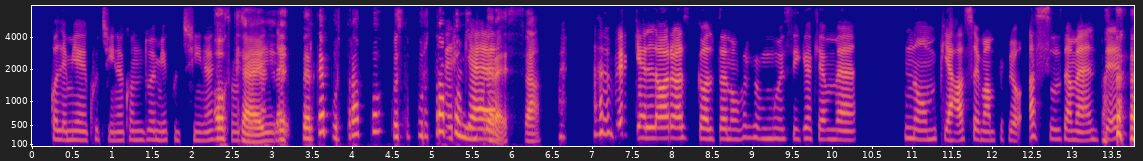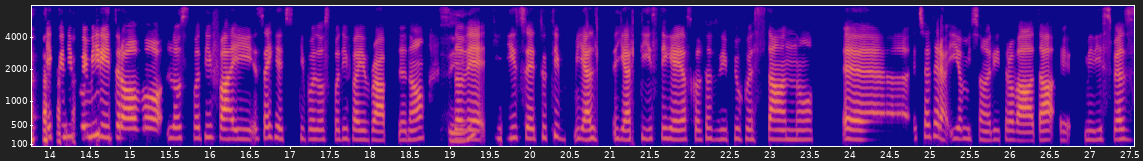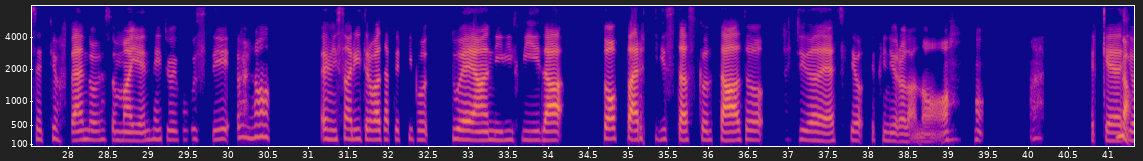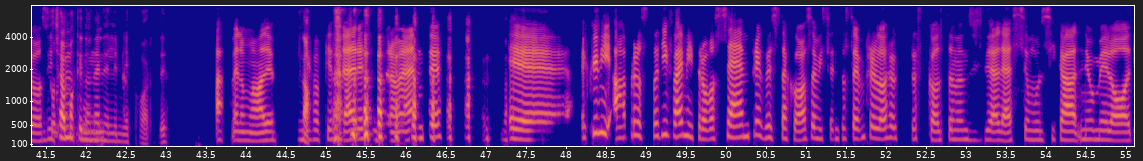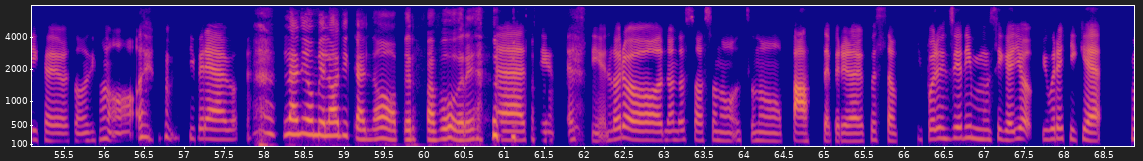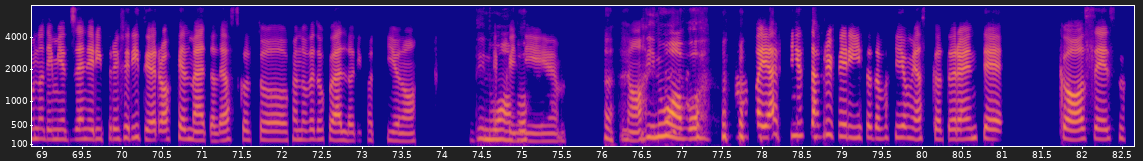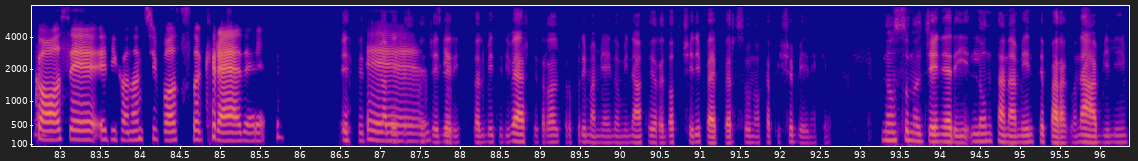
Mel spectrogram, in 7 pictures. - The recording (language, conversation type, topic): Italian, podcast, Mi racconti di una playlist condivisa che ti rappresenta e di come è nata?
- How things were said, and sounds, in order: "cugine" said as "cuccine"; chuckle; stressed: "assolutamente"; chuckle; drawn out: "Sì?"; laughing while speaking: "no"; drawn out: "no"; tsk; unintelligible speech; laugh; laughing while speaking: "No"; unintelligible speech; drawn out: "No"; chuckle; inhale; chuckle; inhale; scoff; other background noise; chuckle; "veramente" said as "rente"; drawn out: "E"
